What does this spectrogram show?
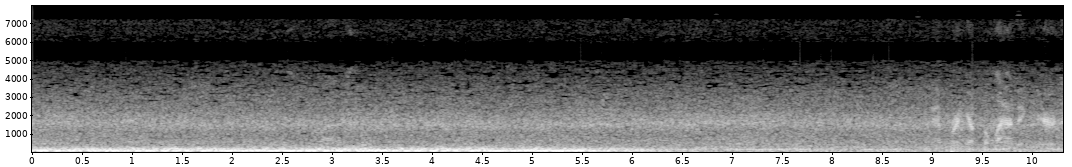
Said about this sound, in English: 70 knots. Increased power. 90 knots. Lifting off there. Lift it off.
